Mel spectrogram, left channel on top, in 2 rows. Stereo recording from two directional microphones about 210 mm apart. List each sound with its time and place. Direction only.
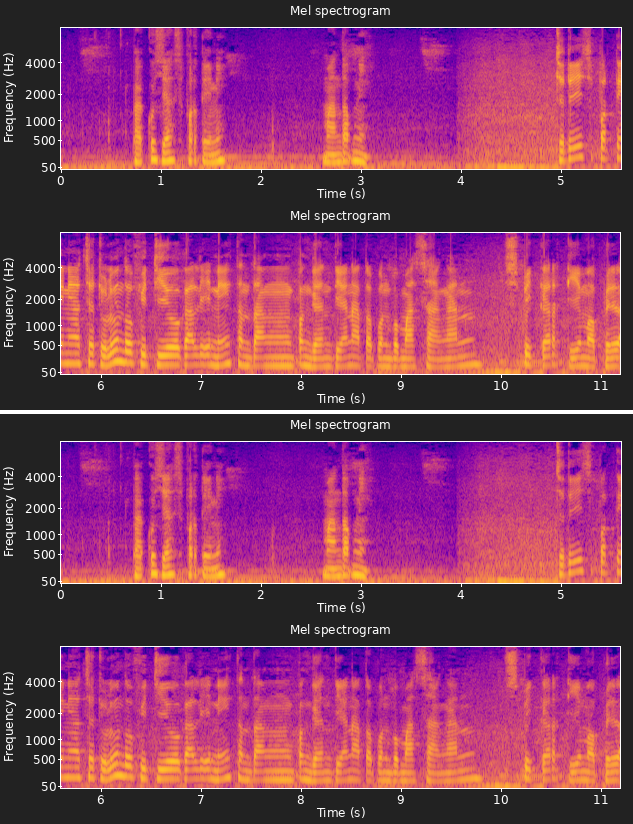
0.7 s speech: 5° left (ahead or behind)
2.6 s speech: centre (ahead or behind)
4.9 s speech: centre (ahead or behind)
